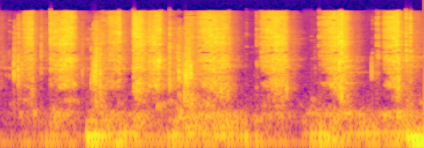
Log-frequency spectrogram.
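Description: A steel knife blade is scraped repeatedly across a flat-cut, solid sand-cement ball held in one hand. The result is a series of raspy, bright, gritty scraping strokes over a steady low hum.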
